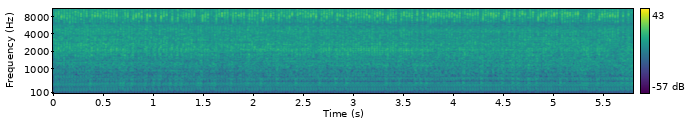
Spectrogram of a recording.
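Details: Tecumseh HS40 4 hp engine, long stored, carburetor jet partly cleaned and fuel screw about a turn and a half out: engine screams at constant high speed and never settles to idle; throttle plate stuck open.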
